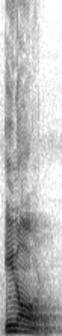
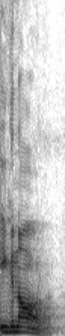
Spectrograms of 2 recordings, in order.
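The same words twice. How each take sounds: First: IGNORE without its g, "inore"; wrong pronunciation demo. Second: IGNORE with a clear g, "ig-nore"; correct sounded g. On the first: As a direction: drop the g from ignore, slowly. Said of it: "so don't say ignore". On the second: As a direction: voice the g before n in ignore. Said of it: "it's a ignore". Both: Shown as a demonstration.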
